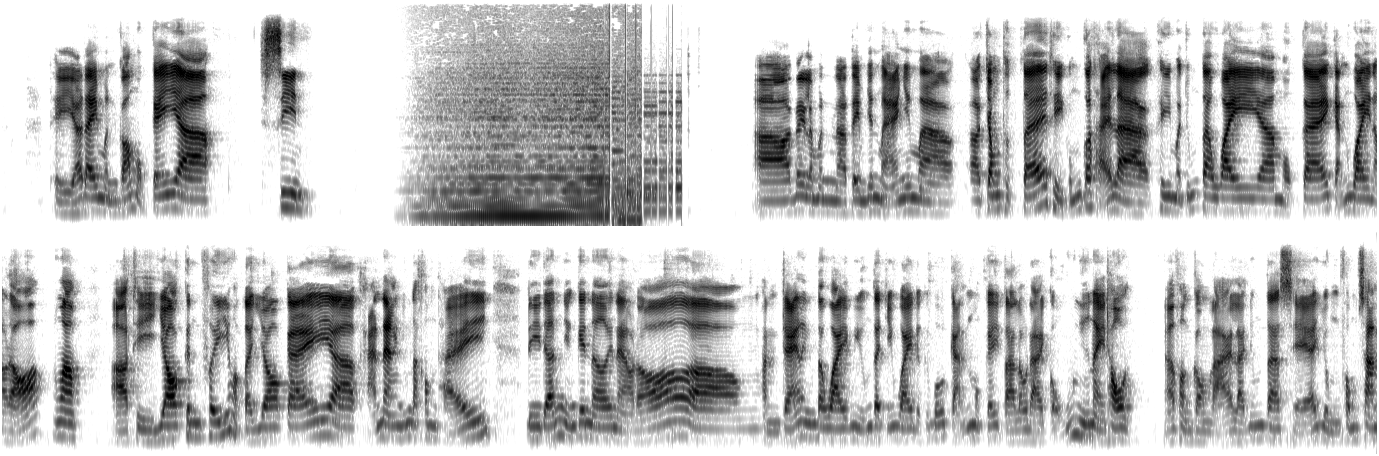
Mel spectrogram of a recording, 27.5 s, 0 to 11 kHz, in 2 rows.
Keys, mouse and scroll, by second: 0.2 click, 0.8 click, 1.1 click, 2.6 click, 2.8 click, 6.7 click.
